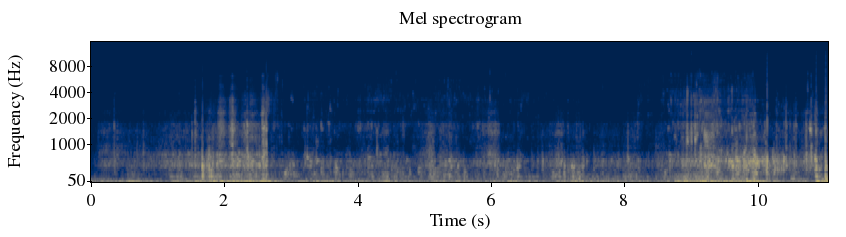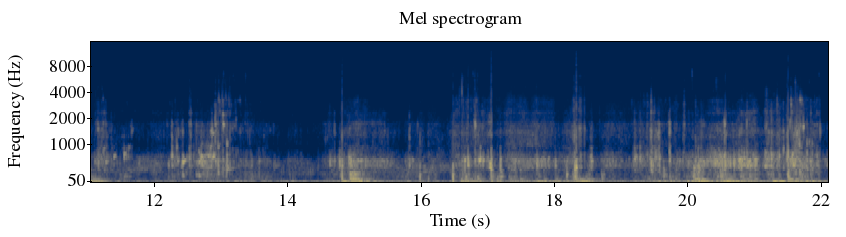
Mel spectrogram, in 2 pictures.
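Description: Muffled water noise heard through an underwater camera housing: sloshing and gurgling that swells and fades every few seconds, with many small clicks and knocks.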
